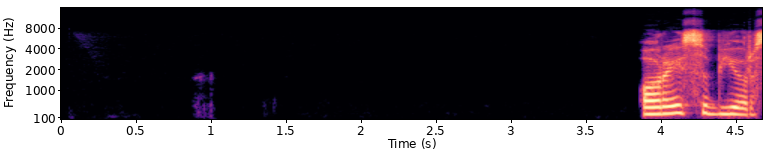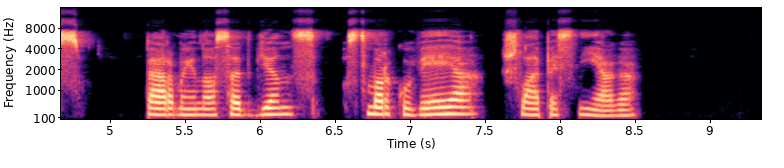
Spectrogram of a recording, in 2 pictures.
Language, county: Lithuanian, Vilnius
